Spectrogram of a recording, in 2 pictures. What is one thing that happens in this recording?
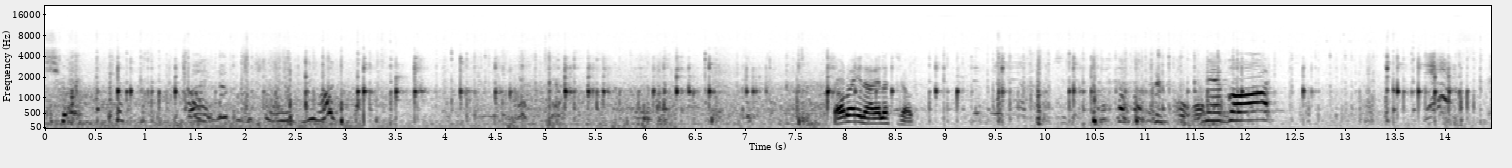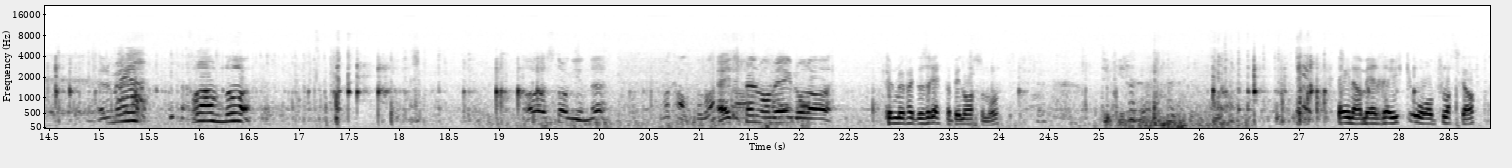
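Young men talk and shout with animation outdoors, close by.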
